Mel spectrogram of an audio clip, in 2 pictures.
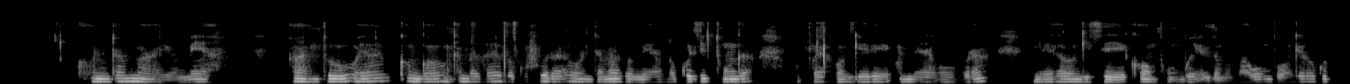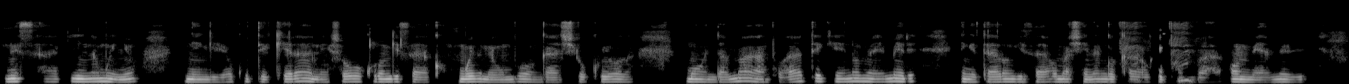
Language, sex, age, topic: Oshiwambo, male, 18-24, agriculture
